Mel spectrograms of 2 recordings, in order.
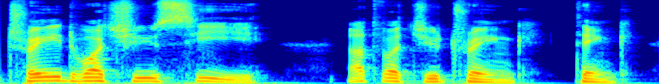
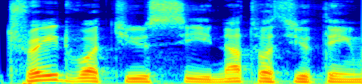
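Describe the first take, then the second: First: Slow, weighty proverb voice; solemn maxim. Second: Said in the usual way. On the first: Shown as a demonstration. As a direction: intone it like wise old advice. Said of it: "evergreen sayings in trading". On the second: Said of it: "one of the evergreen sayings".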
